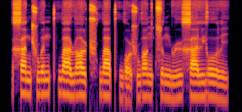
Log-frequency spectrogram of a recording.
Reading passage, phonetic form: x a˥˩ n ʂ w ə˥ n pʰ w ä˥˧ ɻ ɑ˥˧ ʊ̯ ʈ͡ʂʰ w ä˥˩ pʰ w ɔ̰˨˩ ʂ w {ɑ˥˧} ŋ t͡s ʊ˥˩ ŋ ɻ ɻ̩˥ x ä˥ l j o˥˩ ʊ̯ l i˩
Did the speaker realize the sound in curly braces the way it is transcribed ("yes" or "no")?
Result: yes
